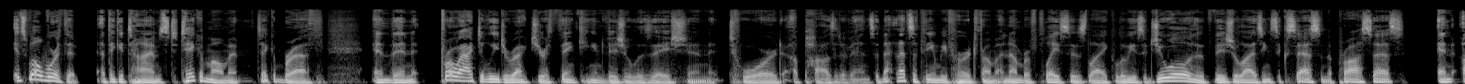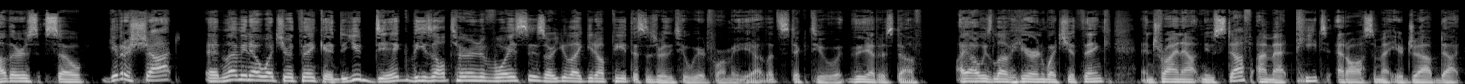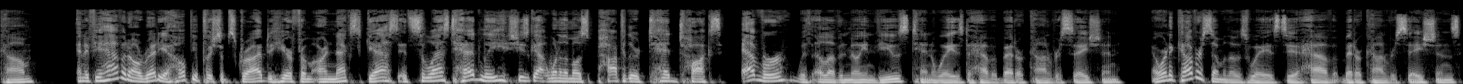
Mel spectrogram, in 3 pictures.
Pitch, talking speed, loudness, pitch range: 110 Hz, 220 wpm, -18 LUFS, 95-140 Hz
